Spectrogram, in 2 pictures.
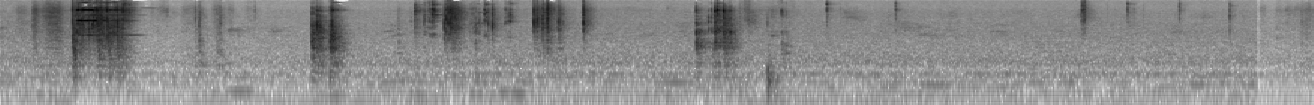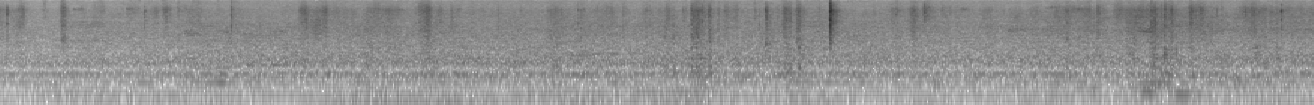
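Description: Metal parts of a small engine clink and knock as hands handle it.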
